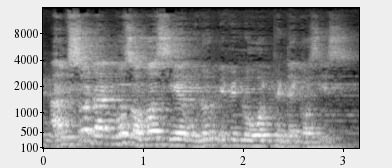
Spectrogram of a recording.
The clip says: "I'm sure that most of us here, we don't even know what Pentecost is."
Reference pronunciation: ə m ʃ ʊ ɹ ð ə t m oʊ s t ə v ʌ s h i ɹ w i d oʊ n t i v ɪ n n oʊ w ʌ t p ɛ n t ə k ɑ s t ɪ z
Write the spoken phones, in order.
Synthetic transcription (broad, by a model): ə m s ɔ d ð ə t m oʊ s t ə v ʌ s h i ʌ w i d oʊ n t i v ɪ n n oʊ w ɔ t p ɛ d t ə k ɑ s ɪ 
